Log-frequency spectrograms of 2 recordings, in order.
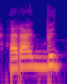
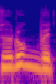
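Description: First: „rugby” przez „a”: ragby; druga, angielska wymowa. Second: „rugby” przez „u”, jak w pisowni; polska wymowa. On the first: („rugby” z samogłoską „a”, po angielsku) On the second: („rugby” z samogłoską „u”, po polsku) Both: Shown as a demonstration. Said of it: "czy chociażby rugby".

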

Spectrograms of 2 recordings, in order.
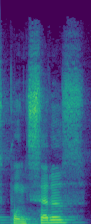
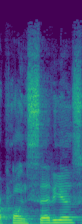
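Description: First: Poinsettias with three syllables, poin-SET-as; alternate pronunciation. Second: Poinsettias with four syllables, poin-SET-ee-as; alternate pronunciation. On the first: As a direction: say poinsettias ending in plain "-tas". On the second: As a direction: say poinsettias ending in "-ee-as". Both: Retold or imitated. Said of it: "I was tripping out".

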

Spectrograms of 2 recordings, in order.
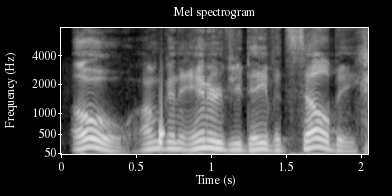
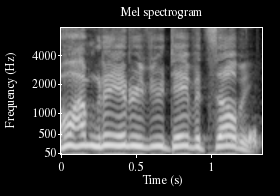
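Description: First: A touch of nervous dread; mild dread. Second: High, fast, thrilled gushing; eager rush of excitement; excited. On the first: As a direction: let the thrill turn to worry. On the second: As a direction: rattle it off like a starstruck fan. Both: Retold or imitated. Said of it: "It's like".

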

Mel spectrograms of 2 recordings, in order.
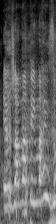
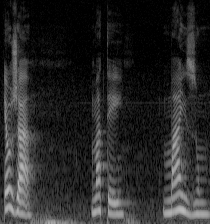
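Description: First: Laughing through the line. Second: Eu já / matei / mais um, long pauses between; staccato. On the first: Real, not acted. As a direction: blurt it out mid-laugh. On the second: Shown as a demonstration. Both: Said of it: "eu tô tentando até falar pausado".

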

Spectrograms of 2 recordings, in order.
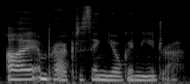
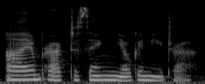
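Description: Both takes have the same delivery.

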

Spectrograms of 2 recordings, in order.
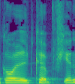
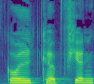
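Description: First: Slow call of the name, lifting at the end; slow rising call. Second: Long, slow, falling call of her name. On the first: The thirteenth man calls her name again, slow and rising. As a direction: repeat the name slowly and pull it upward. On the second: The thirteenth man calls to the frozen girl, slow and falling. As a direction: draw the name out and let it sink. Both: A narrator's reading. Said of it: "rief der dreizehnte".

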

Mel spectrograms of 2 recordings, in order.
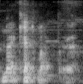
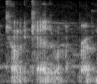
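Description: First: Said in the usual way. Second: Breathless, airy whisper; winded, struggling for air; out of breath. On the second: Real, not acted.

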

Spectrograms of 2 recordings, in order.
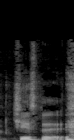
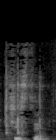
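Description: First: "chispe" said with a p where the t belongs; botched joke word. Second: Said in the usual way. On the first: Shown as a demonstration. Trips on the word "chispe" while joking about masturbating. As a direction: slip and say "chispe" instead of "chiste". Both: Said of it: "chispe, ¿ves?".

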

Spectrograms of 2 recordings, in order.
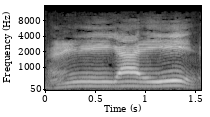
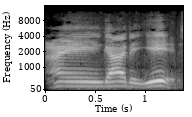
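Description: First: Loud, slow, drawn-out mock boast; exaggerated mocking quote. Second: Louder mock boast; mocking quote. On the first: Mimicking people who think karma missed them, exaggerated mocking. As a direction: stretch it out loudly in an exaggerated mocking voice. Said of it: "them type of people that say". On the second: Imitating people who boast about dodging karma, mocking. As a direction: quote the boasters with some force. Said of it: "people come up to you and say".

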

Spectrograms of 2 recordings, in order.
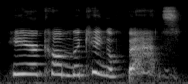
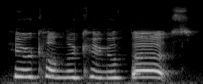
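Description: First: High, slow shrieking cry of alarm; mother's scream. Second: Loud, slow panicked scream; terrified scream. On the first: Retold or imitated. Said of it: "heard his mother scream". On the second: A narrator's reading. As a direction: scream it in pure terror. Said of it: "Fezzik screamed".

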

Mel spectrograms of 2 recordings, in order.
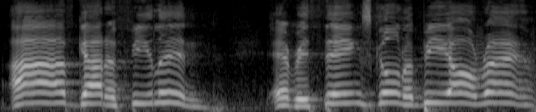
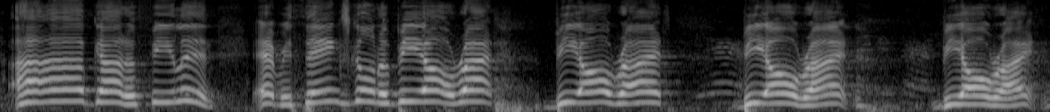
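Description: First: Slow gospel singing, held notes; slow sung hymn line. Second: Sung gospel refrain. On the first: Retold or imitated. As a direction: sing it slowly. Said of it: "if I had you on the keyboard". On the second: Pretend. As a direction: sing it out, repeating the ending. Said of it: "that's the keys".

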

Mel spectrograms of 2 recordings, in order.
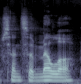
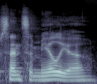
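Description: First: Sensimilla with no y-glide, ending -illa. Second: Sensimilia with a -MEEL-ya ending; ending in -ilia. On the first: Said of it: "I've heard of Sensimilia". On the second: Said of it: "I've never heard of Sensimilla". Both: Shown as a demonstration.

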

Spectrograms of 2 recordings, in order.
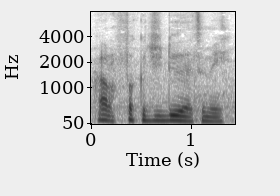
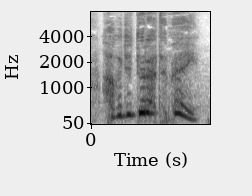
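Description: First: Said in the usual way. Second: Much higher, louder betrayed wail; mock anguished wail. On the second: Vlogger wailing at the unsubscriber, hammed-up betrayed cry. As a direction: ham up the heartbreak.

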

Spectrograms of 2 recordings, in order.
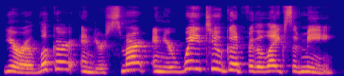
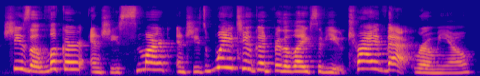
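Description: First: A plainer Bob parroting the bunny's line; dutifully repeating. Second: Higher, punchy bunny feeding Romeo his lines; bunny prompts Bob, punching looker and smart; bossy bunny. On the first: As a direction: repeat it back a bit flatly. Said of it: "I repeat". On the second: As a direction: coach him like a cheeky little bunny. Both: A narrator's reading.

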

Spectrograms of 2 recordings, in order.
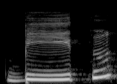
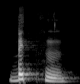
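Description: First: "Bitten" as bieten, long drawn-out ee, rising. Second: "bitten" with a short, lax i, lower and falling. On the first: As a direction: stretch the vowel in "Bitten" into a long ee. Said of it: "o bitten é oferecer". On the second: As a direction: clip the vowel in "bitten" short. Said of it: "O bitten é pedir". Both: Shown as a demonstration.

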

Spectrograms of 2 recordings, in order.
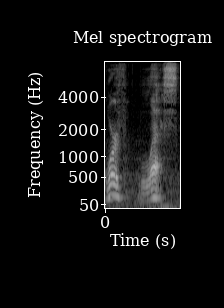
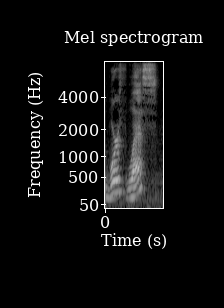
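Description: First: "worth less" as two separate words, weight on "less"; "worth ... less", slowly parted to contrast with worthless; split in two words. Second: "worth less" run together as one word; "worth less" as worthless, no gap. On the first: Host corrects the meaning, "worth less" split in two. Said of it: "but worth less than the". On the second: Host rules out one meaning of the trade, "worth less" as one word. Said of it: "not worth less, but". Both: Shown as a demonstration.

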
